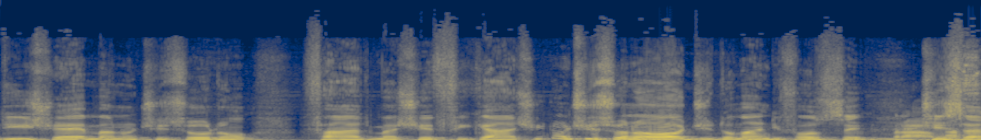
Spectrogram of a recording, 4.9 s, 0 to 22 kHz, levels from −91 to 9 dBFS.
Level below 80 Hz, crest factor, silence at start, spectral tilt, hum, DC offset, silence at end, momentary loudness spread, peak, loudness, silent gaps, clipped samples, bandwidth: -34 dBFS; 14 dB; 0 s; -5 dB/octave; none; under 0.1%; 0 s; 8 LU; 0 dBFS; -14 LUFS; none; under 0.1%; 18 kHz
